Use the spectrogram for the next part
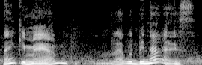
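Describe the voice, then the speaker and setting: A woman's voice: mid-range voice, big pitch swings, slow, warm tone. An actress playing an elderly, plainspoken, dignified Southern housekeeper with a Southern US accent, telling her life story in a folksy radio drama monologue. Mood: polite, deferential.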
